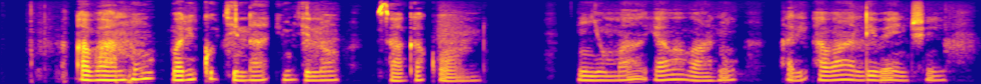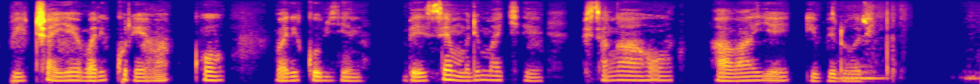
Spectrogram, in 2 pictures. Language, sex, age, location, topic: Kinyarwanda, female, 18-24, Musanze, government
